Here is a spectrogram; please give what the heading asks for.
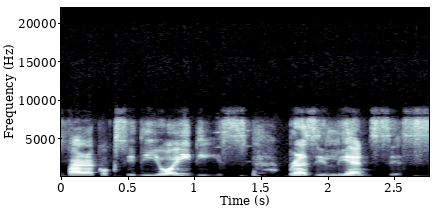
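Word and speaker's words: Paracoccidioides brasiliensis: pronounce it correctly unfortunately the correct pronunciation is paracoccidioides brazilians all right so try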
